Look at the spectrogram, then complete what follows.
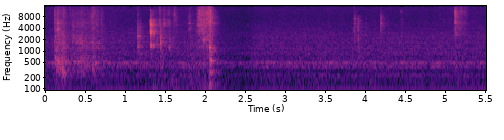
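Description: Clicks and clinks of small metal tools and chainsaw parts being picked up and handled on a workbench, a few sharp knocks in the first two seconds with the loudest about two seconds in. After that only a steady low hum, with a faint tick now and then.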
